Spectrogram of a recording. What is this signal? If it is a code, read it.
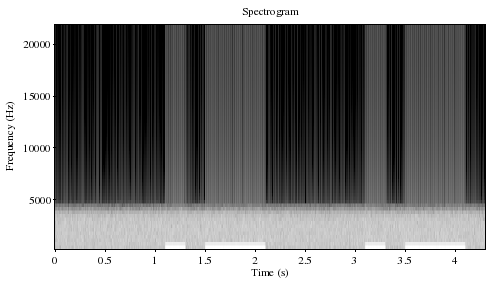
Telephone call progress tone (pulsed, as in Italy), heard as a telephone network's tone, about 420 Hz, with phone line noise. Dial tone.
